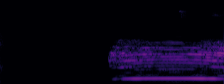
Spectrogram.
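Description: A cow mooing: one long, steady call starting about a second in, picked up over a video call.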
